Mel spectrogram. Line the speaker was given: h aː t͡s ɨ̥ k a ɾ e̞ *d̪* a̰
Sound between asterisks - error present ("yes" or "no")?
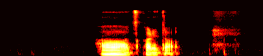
yes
